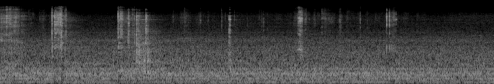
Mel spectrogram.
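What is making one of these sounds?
A plastic print clicks and scrapes as it is pried off a metal plate.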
